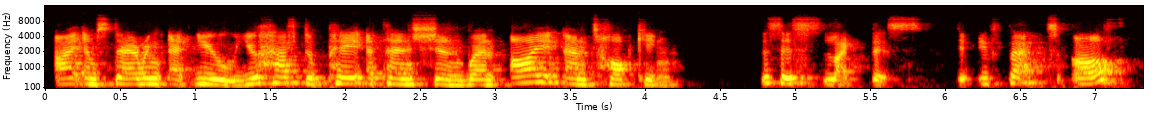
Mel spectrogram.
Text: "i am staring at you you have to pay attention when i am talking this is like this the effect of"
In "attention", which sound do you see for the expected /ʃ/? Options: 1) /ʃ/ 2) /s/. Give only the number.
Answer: 1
